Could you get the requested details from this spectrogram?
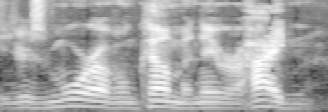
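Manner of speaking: ordinary talk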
